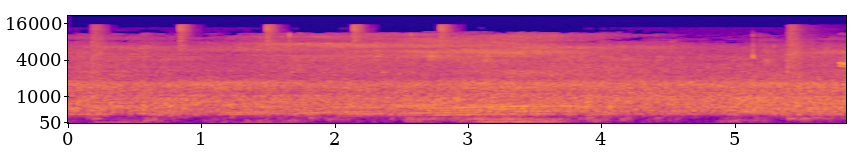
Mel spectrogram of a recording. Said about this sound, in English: Sorry about all the noise, but I'm standing outside watching the cars drive past and stuff, man.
